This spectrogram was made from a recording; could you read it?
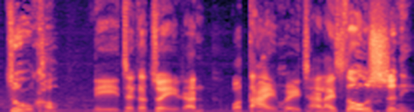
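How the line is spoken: Angry. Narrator (Chinese): 红胡子面有怒色，就对晒说

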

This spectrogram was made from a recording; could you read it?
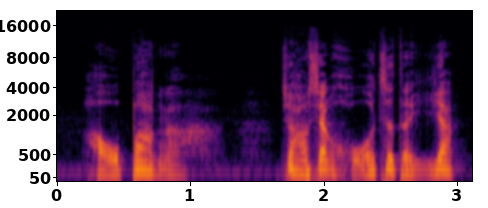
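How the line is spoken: Amazed. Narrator (Chinese): 久保田不禁惊叹地说

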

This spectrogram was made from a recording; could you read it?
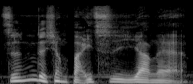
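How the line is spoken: Admiring. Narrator (Chinese): 赞叹道

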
